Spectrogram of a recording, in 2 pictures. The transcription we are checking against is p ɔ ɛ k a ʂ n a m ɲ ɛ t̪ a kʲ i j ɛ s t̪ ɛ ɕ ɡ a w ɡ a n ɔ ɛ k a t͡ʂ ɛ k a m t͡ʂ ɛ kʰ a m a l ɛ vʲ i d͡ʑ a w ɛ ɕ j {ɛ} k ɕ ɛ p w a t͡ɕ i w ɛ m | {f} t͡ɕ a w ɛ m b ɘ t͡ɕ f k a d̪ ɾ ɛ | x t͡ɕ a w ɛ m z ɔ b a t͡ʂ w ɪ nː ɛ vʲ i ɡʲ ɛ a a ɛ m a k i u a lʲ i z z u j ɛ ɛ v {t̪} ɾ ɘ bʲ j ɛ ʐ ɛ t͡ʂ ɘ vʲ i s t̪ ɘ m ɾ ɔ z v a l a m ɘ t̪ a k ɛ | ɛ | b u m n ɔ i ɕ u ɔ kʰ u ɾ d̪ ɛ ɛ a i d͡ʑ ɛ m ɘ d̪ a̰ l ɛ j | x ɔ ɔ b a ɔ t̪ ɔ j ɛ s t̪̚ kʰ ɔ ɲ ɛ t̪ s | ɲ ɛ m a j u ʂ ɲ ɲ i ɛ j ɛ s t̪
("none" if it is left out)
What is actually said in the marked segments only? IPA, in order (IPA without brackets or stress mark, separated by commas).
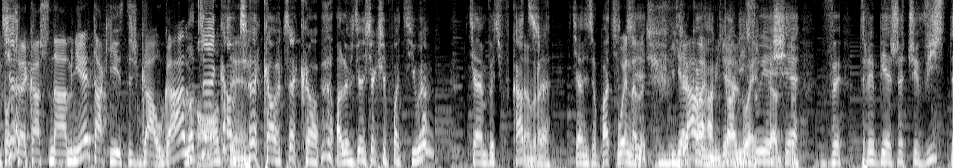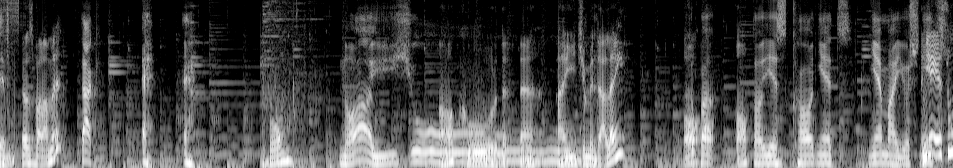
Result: a, x, t̪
